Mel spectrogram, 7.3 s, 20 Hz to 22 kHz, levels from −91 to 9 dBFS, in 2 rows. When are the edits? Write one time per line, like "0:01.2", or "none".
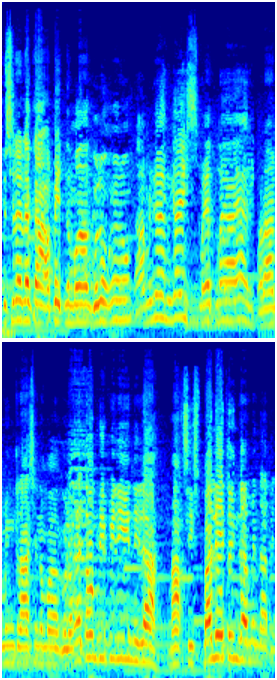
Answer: none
